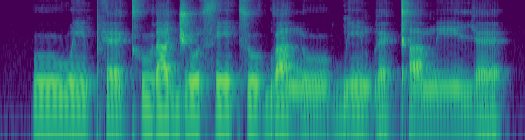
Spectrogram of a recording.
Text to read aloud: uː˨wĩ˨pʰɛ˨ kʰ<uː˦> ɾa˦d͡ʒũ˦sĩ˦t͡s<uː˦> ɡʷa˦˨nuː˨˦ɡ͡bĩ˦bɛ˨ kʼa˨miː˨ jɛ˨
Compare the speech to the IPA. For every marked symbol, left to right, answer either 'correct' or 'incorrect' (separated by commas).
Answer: incorrect, incorrect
